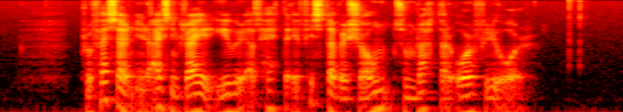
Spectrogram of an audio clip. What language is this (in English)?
Faroese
